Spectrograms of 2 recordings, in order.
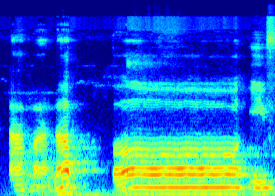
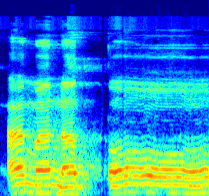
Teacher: Taknya ini diidghamkan, dimasukkan huruf ta. Ini idgham jinsi.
